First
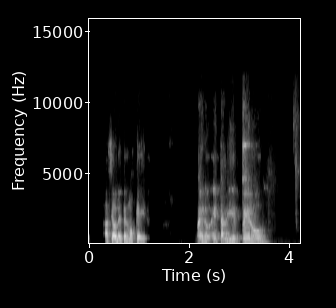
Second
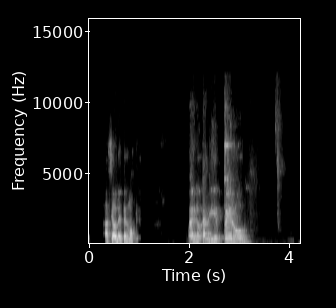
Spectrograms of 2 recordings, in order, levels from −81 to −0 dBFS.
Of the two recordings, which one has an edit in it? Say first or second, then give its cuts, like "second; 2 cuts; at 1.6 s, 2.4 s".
second; 2 cuts; at 0.9 s, 2.3 s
